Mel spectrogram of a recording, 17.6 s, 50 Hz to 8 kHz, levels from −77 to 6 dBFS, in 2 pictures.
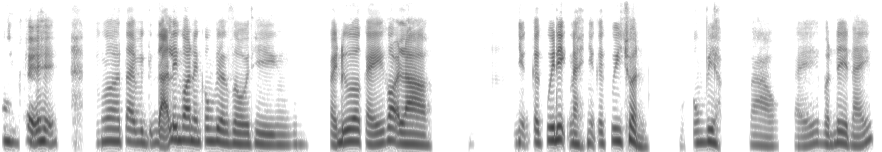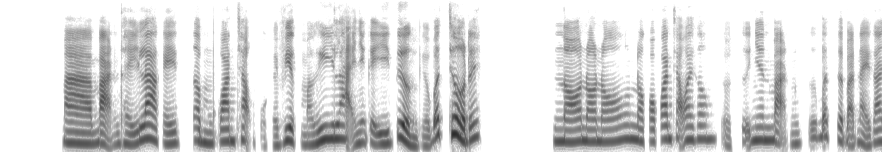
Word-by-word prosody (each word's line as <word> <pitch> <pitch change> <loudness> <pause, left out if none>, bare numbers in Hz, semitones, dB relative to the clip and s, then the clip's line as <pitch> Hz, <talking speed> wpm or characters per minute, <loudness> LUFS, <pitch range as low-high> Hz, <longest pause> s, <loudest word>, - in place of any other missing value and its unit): OK. 190 -4 -5 0.7
Đúng 185 +3 -9
rồi, 195 -1 0
tại 190 -1 -2
vì 180 - -3
c 165 - -10
đã - - +5
liên 215 -1 +3
quan 205 -1 +5
đến 190 - +1
công 200 -1 -1
việc 180 -4 +2
rồi 160 -2 0
thì 155 -2 -3 0.5
phải - - -1
đưa 190 +1 +4
cái, 160 0 0
gọi 200 -3 +2
là, 160 -2 +5
ừm, 145 - -5 0.8
những 165 -4 -9
cái 180 - -2
quy 210 - +4
định 220 0 +6
này, 160 -2 0
những 170 - -7
cái 170 -1 -6
quy 200 -1 +1
chuẩn 180 - +1 0.3
của 125 - -32
công 175 +1 -5
việc 185 -3 +1 0.3
vào 135 -3 -10
cái 135 +5 -9
vấn 155 0 -6
đề 170 -3 0
nấy. 145 +9 -5 0.7
Mà 170 -2 +3
bạn 165 -2 +1
thấy 160 +2 -2
là 230 0 +5
cái 165 0 -3
tầm 195 -5 -1
quan 195 +3 0
trọng 210 -1 -4
của 130 - -22
cái 140 +1 -11
việc 205 +1 +2
mà 145 -1 -7
ghi 210 +8 +4
lại 230 -7 +1
những 175 +1 -4
cái 160 -3 -3
ý 160 +1 +1
tưởng, 195 - +4
kiểu, 130 +1 -9
bất 285 - +2
chợt 300 -6 +10
ấy, 245 +5 0 0.7
nó 190 0 0
nó 195 -1 +1
nó 195 +4 -2
nó 205 -4 0
có 190 0 -5
quan 225 +2 -1
trọng 215 - -4
hay 220 - 0
không? 225 0 -5
Ừ, 130 - -14
tự 195 - -11
nhiên 210 +1 0
bạn - - -2 0.2
cứ 125 - -10
bất 130 +1 -6
chợt 195 - -3
bạn - - -4
nảy 160 -6 -4
ra 185 +1 -2
180 Hz, 265 wpm, -24 LUFS, 160-200 Hz, 0.8 s, chợt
